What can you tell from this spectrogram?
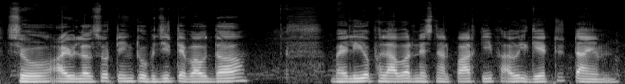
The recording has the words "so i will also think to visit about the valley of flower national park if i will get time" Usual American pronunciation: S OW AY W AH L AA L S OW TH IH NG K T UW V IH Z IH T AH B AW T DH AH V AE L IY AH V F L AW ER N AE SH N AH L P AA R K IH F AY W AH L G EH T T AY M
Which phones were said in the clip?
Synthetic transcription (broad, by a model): S OW AY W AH L AA L S OW T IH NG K T UW B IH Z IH T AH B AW T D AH B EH L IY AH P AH L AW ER N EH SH N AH L P AA R K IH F AY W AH L G EH T T AY M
